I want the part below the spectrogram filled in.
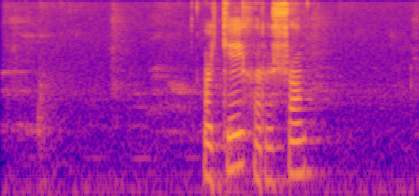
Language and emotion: Russian, neutral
